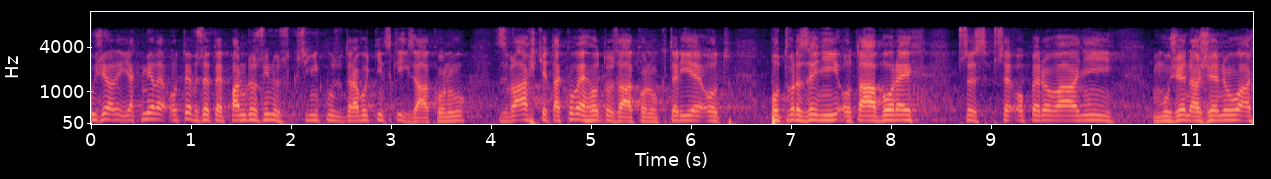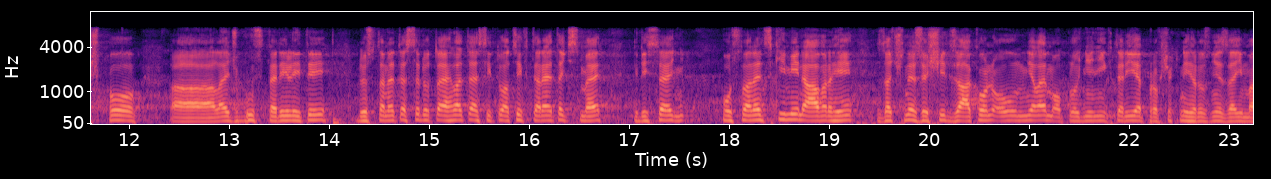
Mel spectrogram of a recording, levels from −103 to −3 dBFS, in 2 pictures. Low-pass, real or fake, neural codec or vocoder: 7.2 kHz; fake; codec, 16 kHz, 16 kbps, FunCodec, trained on LibriTTS, 50 frames a second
